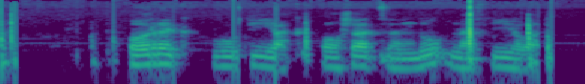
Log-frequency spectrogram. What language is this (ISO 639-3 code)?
eus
